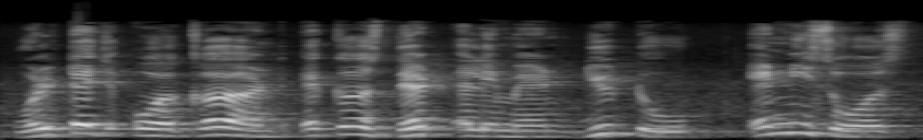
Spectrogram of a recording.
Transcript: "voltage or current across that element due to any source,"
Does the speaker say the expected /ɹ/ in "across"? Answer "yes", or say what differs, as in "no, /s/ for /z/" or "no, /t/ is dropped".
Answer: no, /ɹ/ is dropped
